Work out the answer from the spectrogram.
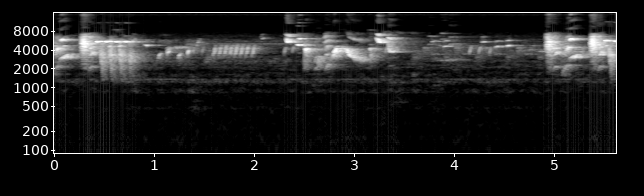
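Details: A European goldfinch sings a jumbled series of tinkling chirps, rattling trills and buzzy notes in phrases separated by brief pauses, with a low faint hum in the background.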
